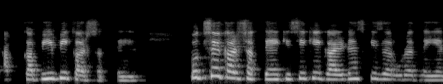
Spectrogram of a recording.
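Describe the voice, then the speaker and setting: A woman meditation teacher guiding a meditation and giving a calm, slow, explanatory spiritual talk. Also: on the high side, muffled recording.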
